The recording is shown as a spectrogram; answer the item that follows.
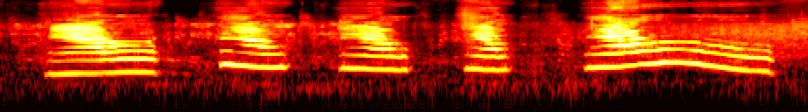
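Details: Mother cat and kitten meowing: five clear, tonal meows with rich harmonics, several steady and level and the last one long, rising then falling, separated by short pauses over light background noise.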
